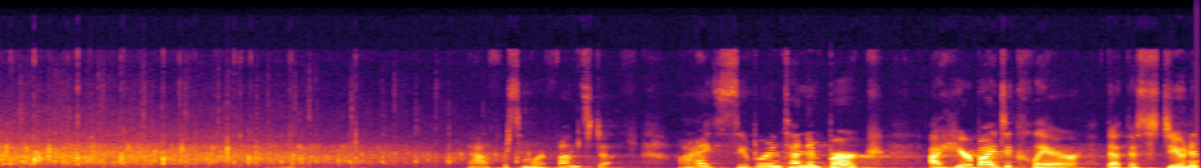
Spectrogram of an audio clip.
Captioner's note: applause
